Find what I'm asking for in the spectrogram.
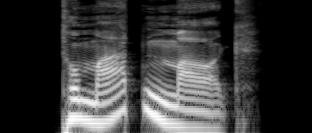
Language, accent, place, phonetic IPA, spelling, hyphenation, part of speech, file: German, Germany, Berlin, [toˈmaːtn̩ˌmaʁk], Tomatenmark, To‧ma‧ten‧mark, noun, De-Tomatenmark.ogg
- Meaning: tomato paste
